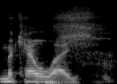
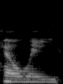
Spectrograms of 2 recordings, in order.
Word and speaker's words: McElwee: He's not like Laser Pants, who always mispronounces just McElway. Well, McElwee.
